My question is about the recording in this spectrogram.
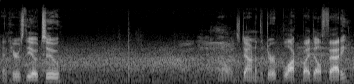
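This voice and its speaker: In this live sports commentary, a man calls baseball play-by-play with a lowish voice at a measured pace. Outdoor background noise comes through clearly behind him.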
